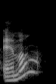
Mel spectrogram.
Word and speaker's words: Ema: Um, Emma, Emma, is that how you pronounce it? – E M A.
